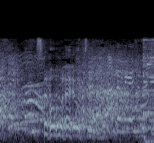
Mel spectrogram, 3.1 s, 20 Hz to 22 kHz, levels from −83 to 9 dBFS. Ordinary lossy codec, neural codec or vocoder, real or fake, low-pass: none; none; real; 7.2 kHz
